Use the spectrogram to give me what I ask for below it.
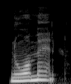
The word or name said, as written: NORDMANDEN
